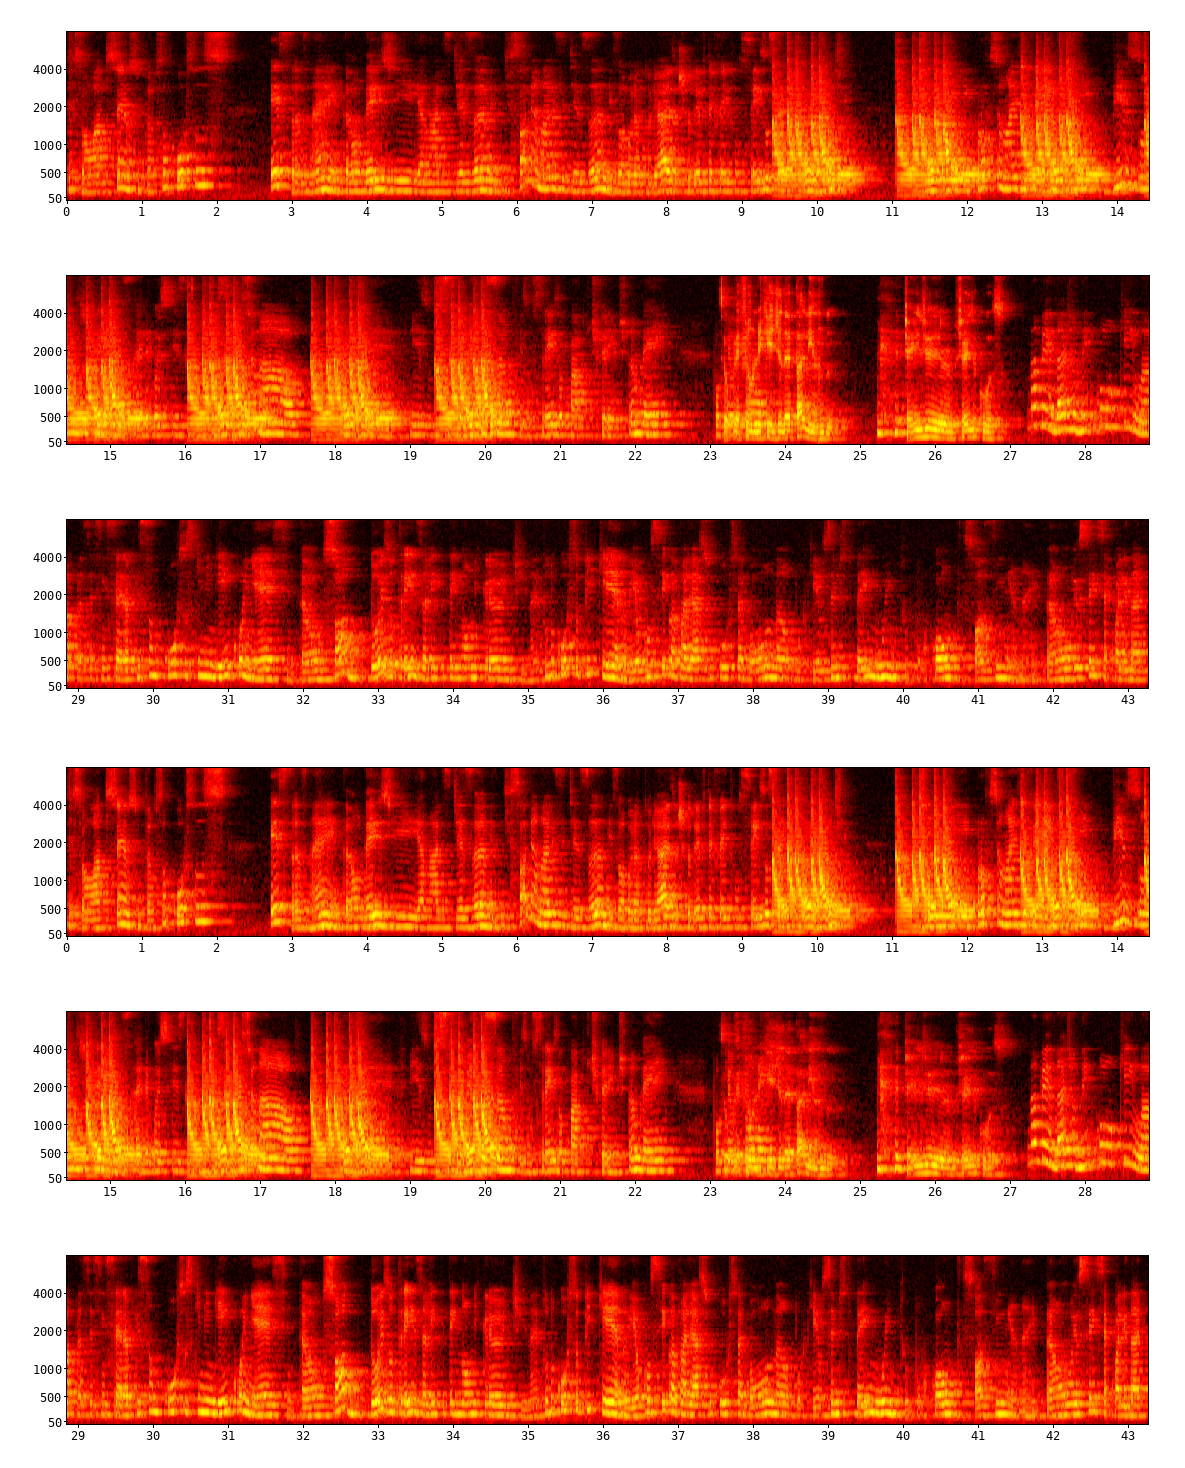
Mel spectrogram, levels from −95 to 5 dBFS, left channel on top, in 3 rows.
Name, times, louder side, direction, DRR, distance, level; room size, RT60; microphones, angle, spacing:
voice 1, 0.0-2.1 2.7-10.4 11.3-17.5 18.0-22.5 23.0-23.7 25.2-25.6 27.2-43.2, right 2 dB, 70° right, 1.4 m, -31 dB
sound 1, 9.4-10.4 11.0-12.1 12.7-13.7 14.4-15.4 16.0-17.1 17.7-18.7 19.3-20.2, right 1 dB, 30° right, 0.8 m, -25 dB
voice 2, 23.2-24.8 25.6-26.9, left 3 dB, 65° left, 0.7 m, -28 dB
10.5 x 3.8 x 7.5 m
head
